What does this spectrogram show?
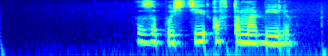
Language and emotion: Russian, neutral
